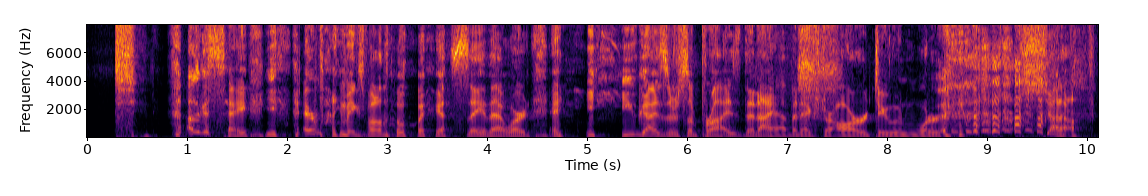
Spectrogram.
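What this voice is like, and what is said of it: Southern accent, somewhat toned down. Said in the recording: “my accent would be much thicker than what it is now ... We are in the South ... he tones it down for the show”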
